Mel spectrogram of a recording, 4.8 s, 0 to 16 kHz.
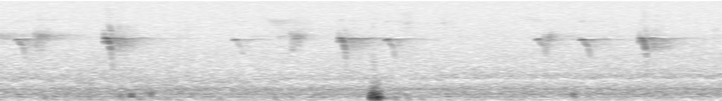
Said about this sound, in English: Birds closer now, I think. And the decoys are really calling a lot. This is bird 85. Bird. I don't see it. Wild bird.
